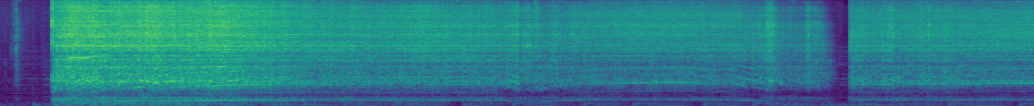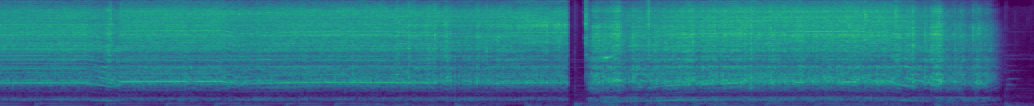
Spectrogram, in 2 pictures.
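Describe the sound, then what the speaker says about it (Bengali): An electric blender whirs loudly and steadily while blending a chicken shami kabab mixture, running in three long bursts separated by brief pauses, close and alone with no talk. "এবার আমি ব্লেন্ডার করতে দিয়ে দিচ্ছি"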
